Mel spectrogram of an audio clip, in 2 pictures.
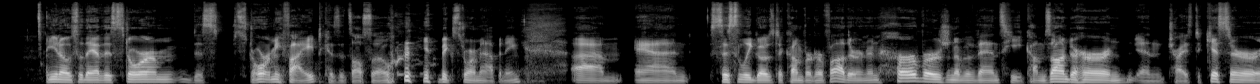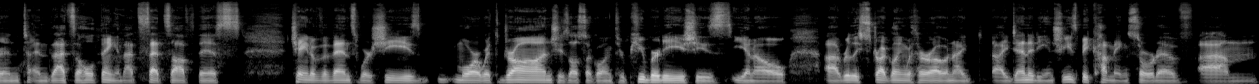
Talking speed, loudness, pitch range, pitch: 195 wpm, -20 LUFS, 90-105 Hz, 95 Hz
